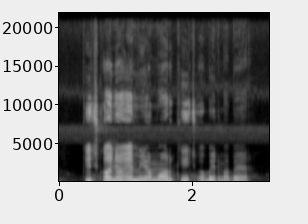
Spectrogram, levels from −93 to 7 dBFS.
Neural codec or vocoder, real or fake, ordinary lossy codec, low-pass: none; real; none; none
